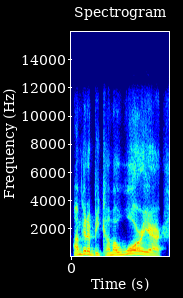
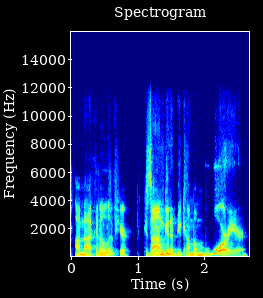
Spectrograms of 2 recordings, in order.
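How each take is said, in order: First: Higher, louder, proud defiance; defiant declaration. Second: Said in the usual way. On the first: Retold or imitated. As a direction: declare it like a rebellious son. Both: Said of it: "And Jeffrey says".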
